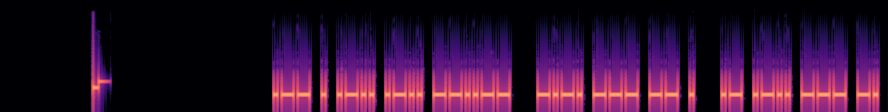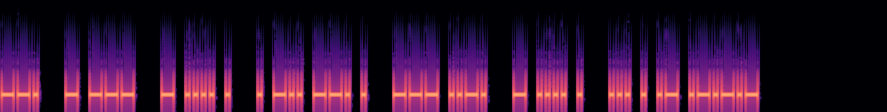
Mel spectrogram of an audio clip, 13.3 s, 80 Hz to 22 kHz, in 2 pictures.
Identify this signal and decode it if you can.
Morse code, heard as a keyed tone, about 40 wpm, 700 Hz. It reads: WELL, COME ALONG TO THE EDGE OF THE SEA.
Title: Sentences from Top 1300 Words 40wpm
